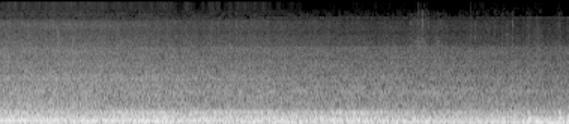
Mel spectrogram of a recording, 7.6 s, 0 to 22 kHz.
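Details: £200 trade-in Mini Cooper on its test drive, given a few revs on the road; smooth low engine drone swelling and easing evenly, no knocks or rattles: normal engine revving.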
